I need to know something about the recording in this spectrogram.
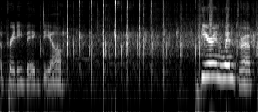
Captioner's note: applause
